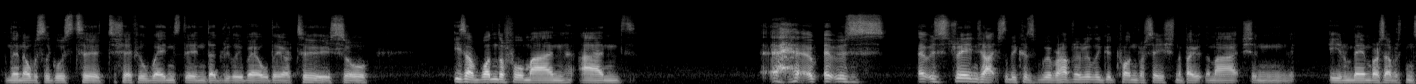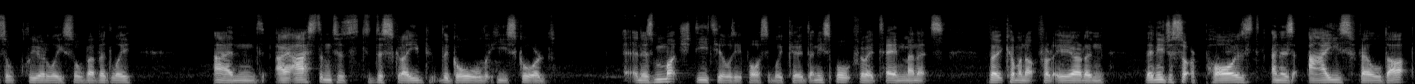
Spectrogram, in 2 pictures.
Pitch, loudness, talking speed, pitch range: 95 Hz, -23 LUFS, 190 wpm, 95-105 Hz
